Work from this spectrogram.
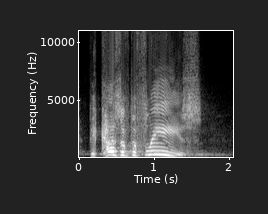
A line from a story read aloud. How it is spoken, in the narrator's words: Betsy could not keep the triumph from her voice as she exclaimed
